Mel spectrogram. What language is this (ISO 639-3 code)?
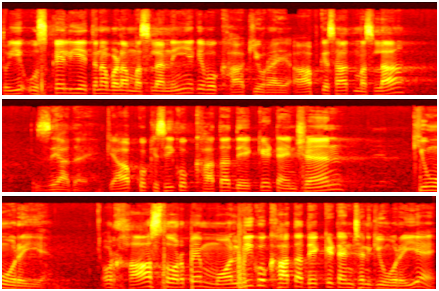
urd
